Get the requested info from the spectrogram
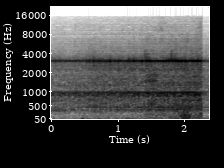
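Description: SCK-300P spin coater spinning an oversized 6-inch substrate: a steady high whine that grows gradually louder, with the vibration that the large substrate brings on.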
